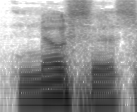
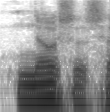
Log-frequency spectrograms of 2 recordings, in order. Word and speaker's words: gnosis: And later in the sentence, the word that surpasses knowledge, that's the word gnosis. Both have a silent, well, gnosis has a silent G, G-N-O-S-I-S.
